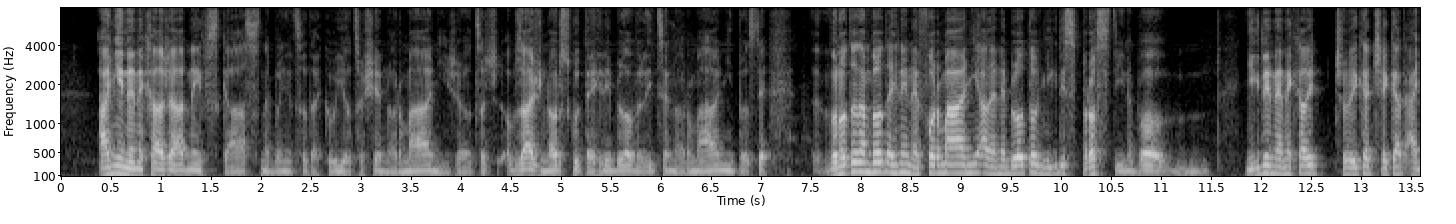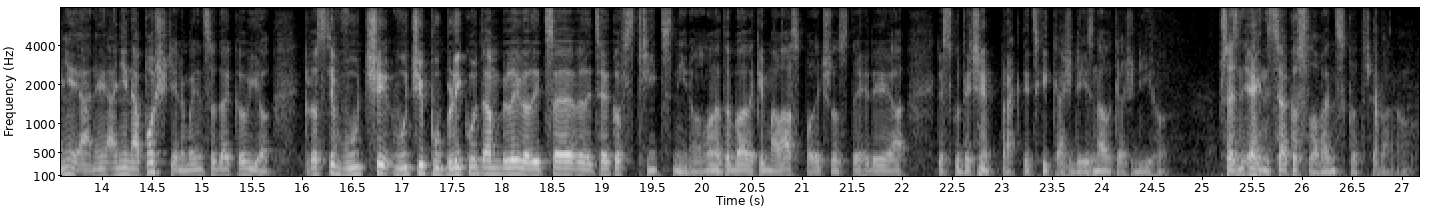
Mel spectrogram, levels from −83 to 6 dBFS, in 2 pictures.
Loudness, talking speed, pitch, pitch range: -21 LUFS, 170 wpm, 100 Hz, 90-120 Hz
